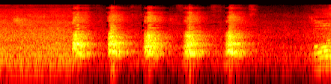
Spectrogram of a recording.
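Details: Golden Retriever answering a spoken maths question, giving five short, loud barks evenly spaced about half a second apart, after a man's voice asks the sum, with his voice resuming at the end.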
